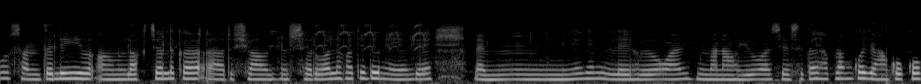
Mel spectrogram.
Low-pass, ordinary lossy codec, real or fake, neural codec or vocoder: 7.2 kHz; none; real; none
